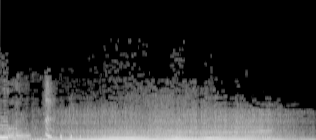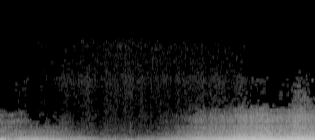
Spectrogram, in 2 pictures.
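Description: A car engine pulls away to drive round a corner, giving a steady low rumble that swells, dips through the middle, then builds again toward the end.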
